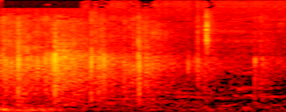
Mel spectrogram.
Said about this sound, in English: Clap your hands as you're seated. Give God praise.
